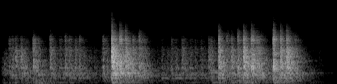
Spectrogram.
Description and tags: Recording of me rattling an old metal filing cabinet door.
